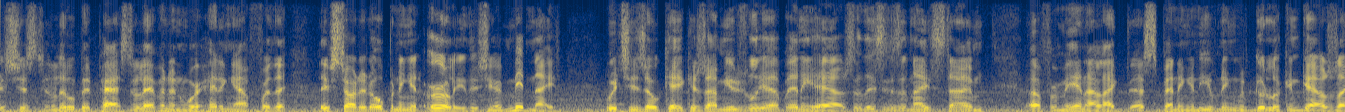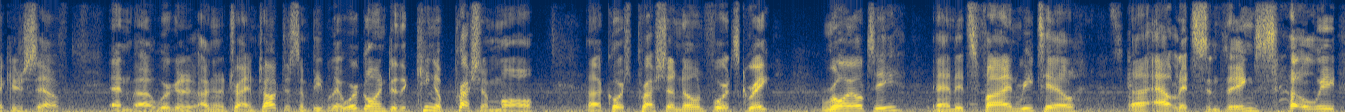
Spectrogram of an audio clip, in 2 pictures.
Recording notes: A Thanksgiving special episode, recorded largely in a moving vehicle as it hurtled through the pre-dawn parking lots of Pennsylvania.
